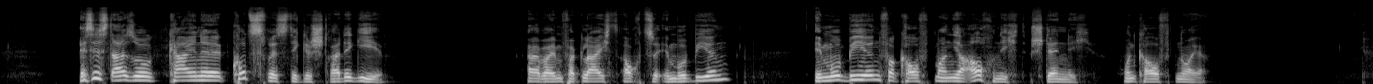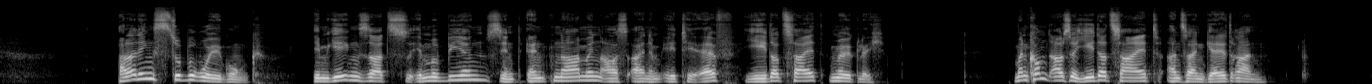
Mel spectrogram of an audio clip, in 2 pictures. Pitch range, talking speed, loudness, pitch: 130-185 Hz, 95 wpm, -19 LUFS, 145 Hz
